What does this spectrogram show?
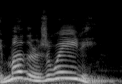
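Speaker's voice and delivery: high-pitched coaxing plea; imploring. A narrator's reading. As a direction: urge with a high, pleading lilt. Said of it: "implored Polly".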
